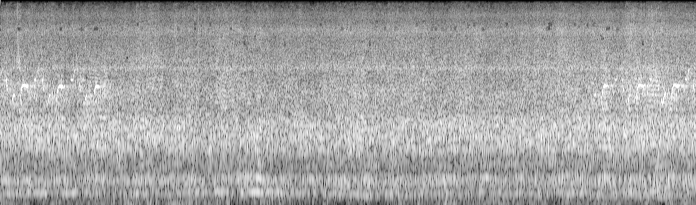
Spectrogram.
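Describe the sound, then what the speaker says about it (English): Honeybees on a hive frame during an inspection, a dense, continuous buzzing swarm that is close, even and fairly faint, with no voices. "this one's got a bunch of bees on it"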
